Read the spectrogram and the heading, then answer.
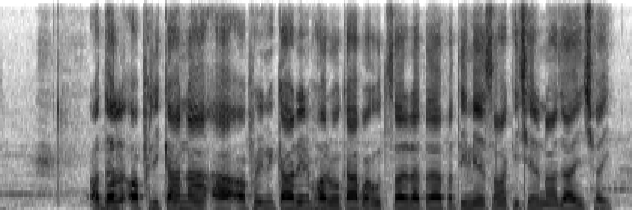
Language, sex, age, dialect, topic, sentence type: Maithili, male, 18-24, Bajjika, agriculture, statement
